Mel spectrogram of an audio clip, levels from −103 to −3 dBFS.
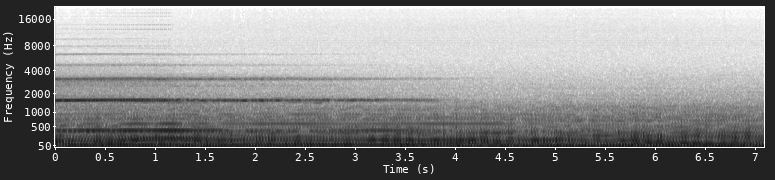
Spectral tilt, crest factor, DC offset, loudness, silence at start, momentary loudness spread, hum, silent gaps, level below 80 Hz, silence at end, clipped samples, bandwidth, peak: -9.5 dB/octave; 12 dB; under 0.1%; -21 LUFS; 0 s; 5 LU; none; none; -20 dBFS; 0 s; under 0.1%; 3.5 kHz; -6 dBFS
